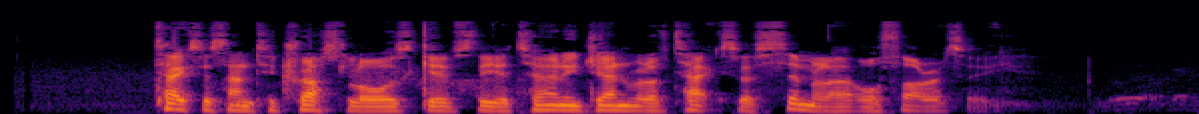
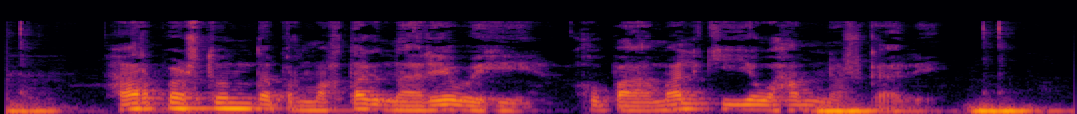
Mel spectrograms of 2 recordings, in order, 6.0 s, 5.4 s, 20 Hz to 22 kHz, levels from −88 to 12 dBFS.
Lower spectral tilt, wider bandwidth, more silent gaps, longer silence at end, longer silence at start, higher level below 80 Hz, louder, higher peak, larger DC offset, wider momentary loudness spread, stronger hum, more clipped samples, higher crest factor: second, -4.5 dB/octave vs -7.5 dB/octave; about the same, 11.5 kHz vs 11.5 kHz; neither; first, 1.05 s vs 0 s; first, 0.8 s vs 0.05 s; second, -62 dBFS vs -38 dBFS; about the same, -23 LUFS vs -22 LUFS; first, 0 dBFS vs -4 dBFS; neither; second, 8 LU vs 14 LU; neither; neither; first, 24 dB vs 18 dB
